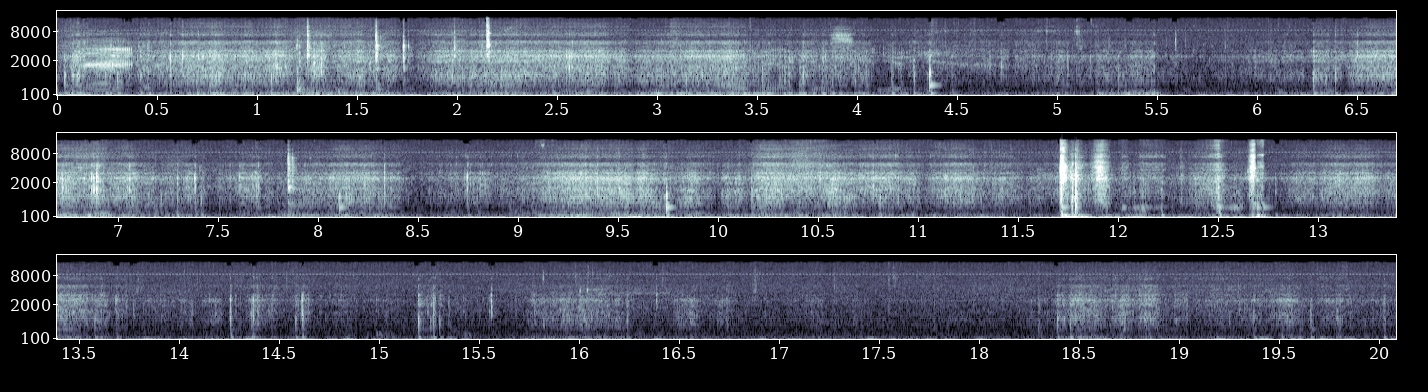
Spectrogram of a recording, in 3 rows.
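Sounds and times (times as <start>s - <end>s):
handling rustle: 0.0s - 17.3s.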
